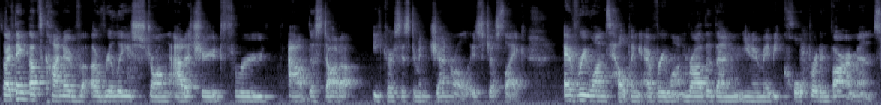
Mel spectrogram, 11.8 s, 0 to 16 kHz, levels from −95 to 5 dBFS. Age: 20-39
